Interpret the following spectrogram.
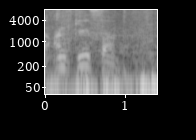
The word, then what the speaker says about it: Ankify: Et puis on se dirige sur Ankif, qui s'écrit Ankifi, mais on va à Ankif, pour normalement la dernière destination de Madagascar, le dernier truc qu'on doit aller visiter.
